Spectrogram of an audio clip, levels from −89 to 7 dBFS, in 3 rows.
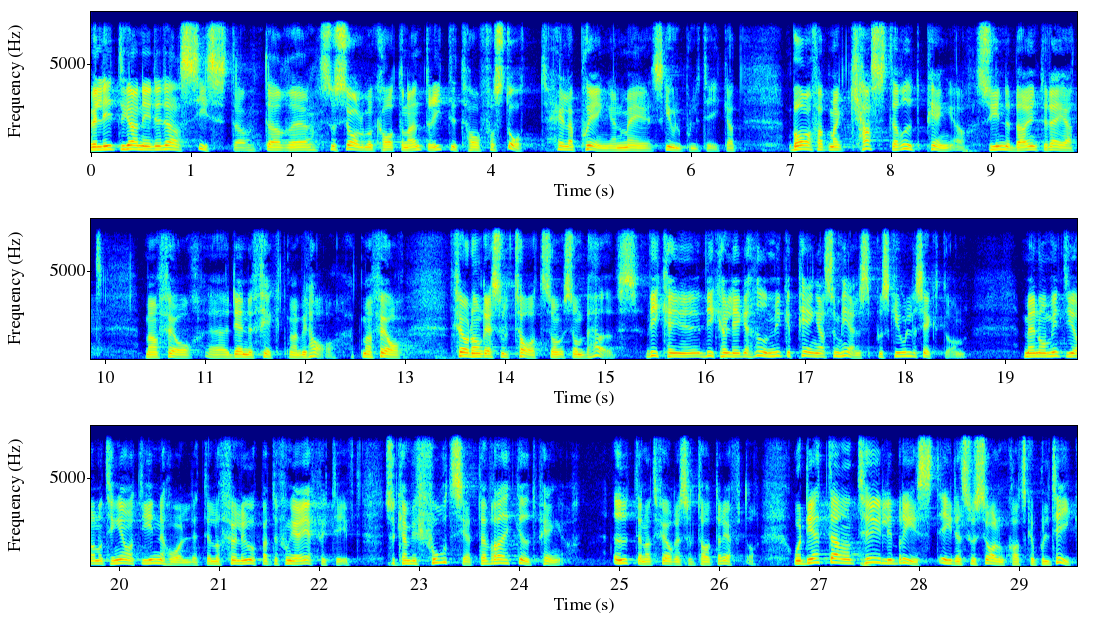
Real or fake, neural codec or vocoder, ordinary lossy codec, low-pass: real; none; none; 7.2 kHz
